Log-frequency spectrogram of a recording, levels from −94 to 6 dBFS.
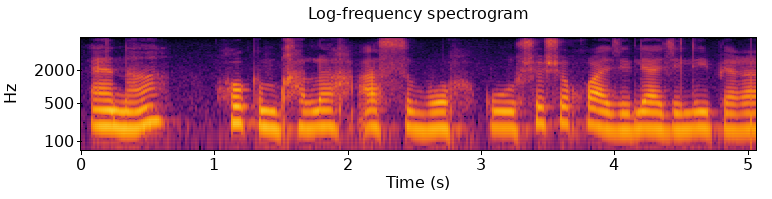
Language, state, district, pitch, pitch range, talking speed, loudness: Sumi, Nagaland, Kohima, 180 Hz, 170-190 Hz, 120 wpm, -17 LUFS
